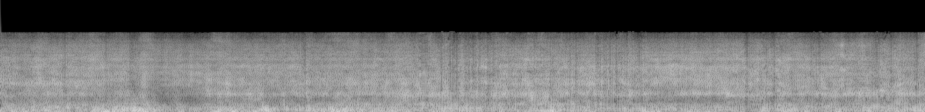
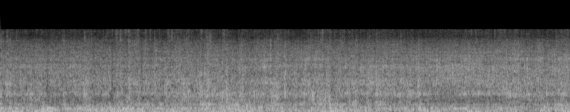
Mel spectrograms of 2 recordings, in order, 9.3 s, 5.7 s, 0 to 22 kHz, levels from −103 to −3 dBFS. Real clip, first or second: second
